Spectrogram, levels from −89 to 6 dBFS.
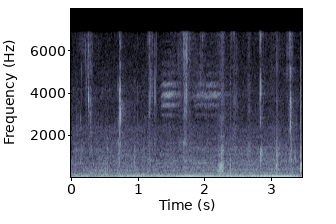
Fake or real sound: real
